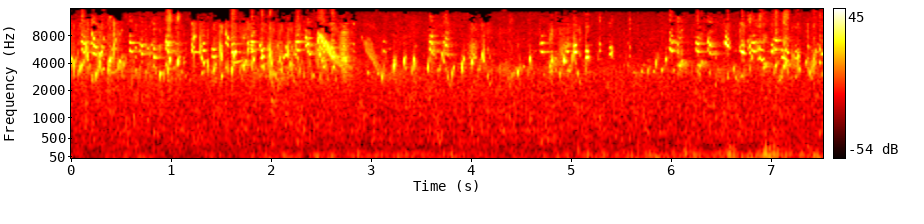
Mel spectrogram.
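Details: A group of European goldfinches in chorus, used to encourage males out of moult and into song: rapid liquid twitters and buzzy notes pile up nonstop, over a faint low background rumble.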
